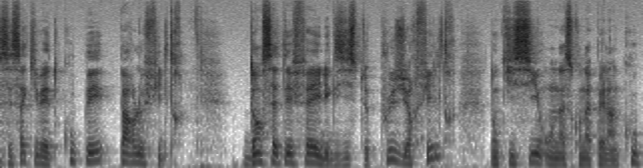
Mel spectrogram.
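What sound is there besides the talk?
No distinct noise like a dog, phone or traffic.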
